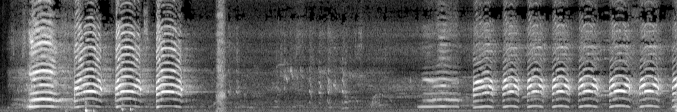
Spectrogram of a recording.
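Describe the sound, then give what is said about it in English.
A recorded bird call played from a video: loud harsh, nasal, rising-falling notes, four in a row, a brief pause with faint rustling, then a faster run of about seven more. “We were listening to that on a YouTube video, and it just paused on like a bird with its mouth wide open”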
